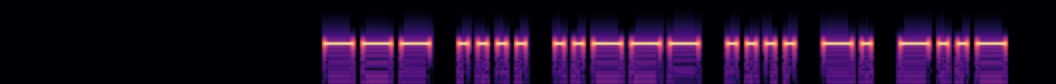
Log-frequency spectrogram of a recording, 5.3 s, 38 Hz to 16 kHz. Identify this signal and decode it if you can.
Morse code, heard as a keyed tone, about 25 wpm, 700 Hz. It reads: OH2HNX
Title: DXCC-100 Call Signs - 6 Characters - 25wpm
